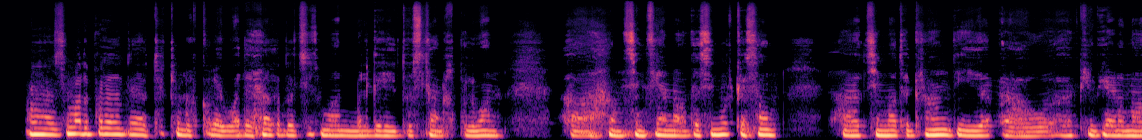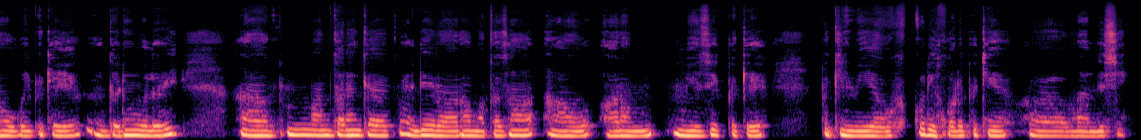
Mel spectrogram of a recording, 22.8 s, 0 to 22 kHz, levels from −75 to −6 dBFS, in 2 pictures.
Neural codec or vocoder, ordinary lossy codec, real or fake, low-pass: codec, 44.1 kHz, 3.4 kbps, Pupu-Codec; none; fake; none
